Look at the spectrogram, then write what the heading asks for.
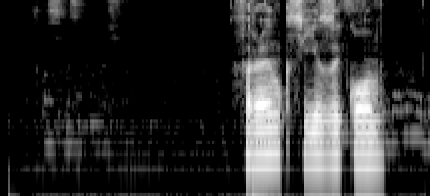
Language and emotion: Russian, neutral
